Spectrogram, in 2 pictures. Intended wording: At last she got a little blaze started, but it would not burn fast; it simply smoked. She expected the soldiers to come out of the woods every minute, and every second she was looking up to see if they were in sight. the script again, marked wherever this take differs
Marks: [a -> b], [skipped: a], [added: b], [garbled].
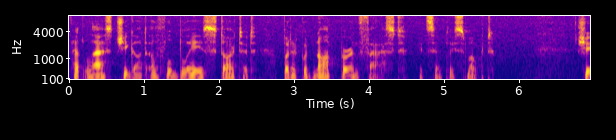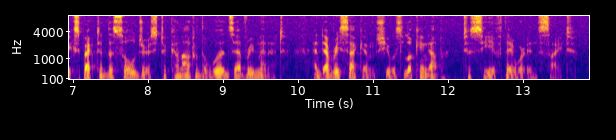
At last she got a little blaze started, but it would not burn fast; it simply smoked. She expected the soldiers to come out of the woods every minute, and every second she was looking up to see if they were in sight.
